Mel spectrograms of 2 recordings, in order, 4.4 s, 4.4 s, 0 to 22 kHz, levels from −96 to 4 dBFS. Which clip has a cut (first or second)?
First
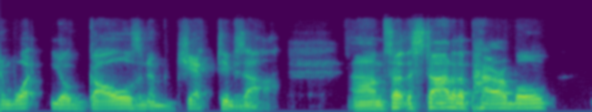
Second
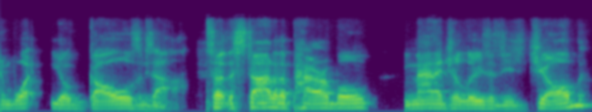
second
